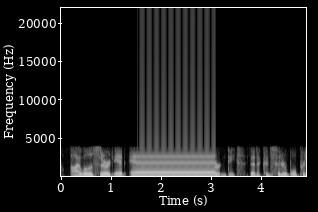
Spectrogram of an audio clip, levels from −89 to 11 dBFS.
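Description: From 1.54 to 3.08 s, a system hang loop repeats one identical 23.22 ms slice, producing a steady 43.1 Hz buzz rather than a stutter.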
